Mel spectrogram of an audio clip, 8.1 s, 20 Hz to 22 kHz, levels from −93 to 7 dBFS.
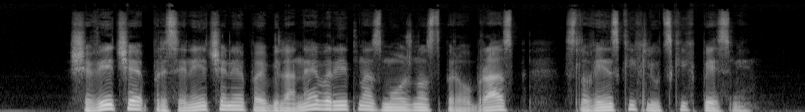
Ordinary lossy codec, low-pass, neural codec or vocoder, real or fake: MP3, 96 kbps; 19.8 kHz; none; real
